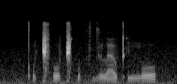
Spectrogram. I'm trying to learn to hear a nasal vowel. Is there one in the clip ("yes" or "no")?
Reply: no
